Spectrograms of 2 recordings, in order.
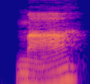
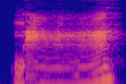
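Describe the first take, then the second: First: The pitch rises upward. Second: The pitch falls and then rises. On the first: "second, ... second tone, ma, going up" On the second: "third, ... third tone, falling and then rising"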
